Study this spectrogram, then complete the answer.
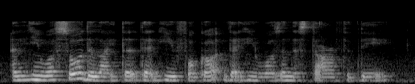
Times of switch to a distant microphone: none

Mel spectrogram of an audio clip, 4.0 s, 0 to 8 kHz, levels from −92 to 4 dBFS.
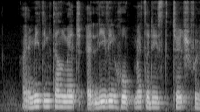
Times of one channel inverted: none

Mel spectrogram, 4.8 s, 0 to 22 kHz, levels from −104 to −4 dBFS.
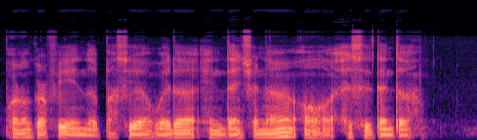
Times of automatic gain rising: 0.11-4.07

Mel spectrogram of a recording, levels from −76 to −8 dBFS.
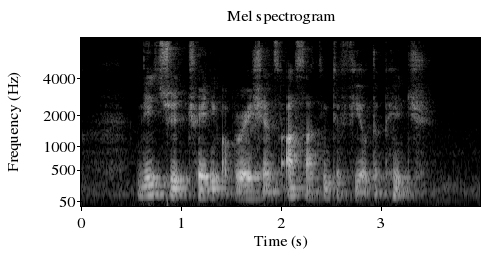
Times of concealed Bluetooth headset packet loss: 0.85, 2.01

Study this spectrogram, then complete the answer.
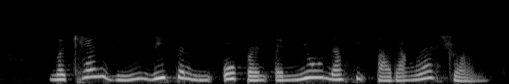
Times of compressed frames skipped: none

